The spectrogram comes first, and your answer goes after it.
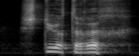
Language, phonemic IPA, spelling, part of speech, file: Dutch, /ˈstyrt t(ə)ˈrʏx/, stuurt terug, verb, Nl-stuurt terug.ogg
- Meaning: inflection of terugsturen: 1. second/third-person singular present indicative 2. plural imperative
